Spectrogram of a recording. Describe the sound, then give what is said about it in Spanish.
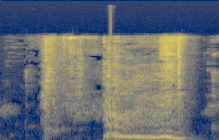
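Dogs growl in two rough bursts, a short breathy snarl followed by a longer, deeper rumbling growl, with no talking. “Ahora los perros se pusieron a huir.”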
